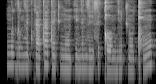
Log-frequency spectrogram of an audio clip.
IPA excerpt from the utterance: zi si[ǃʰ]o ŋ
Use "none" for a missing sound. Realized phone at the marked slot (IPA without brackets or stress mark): ǃ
